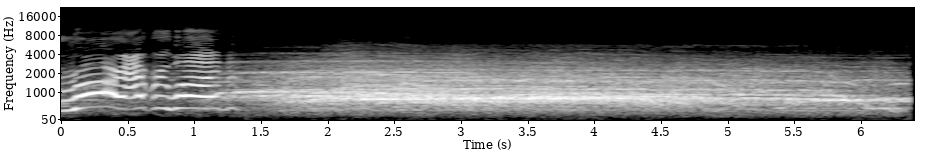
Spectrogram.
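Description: A live esports crowd at the SMITE World Championship semi-finals cheers and whoops loudly for player Aror, a sustained roar that swells after an opening burst of shouts and fills the whole stretch.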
